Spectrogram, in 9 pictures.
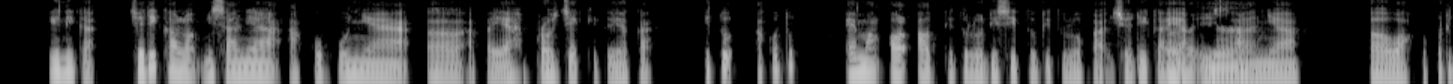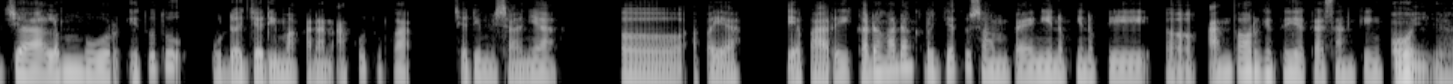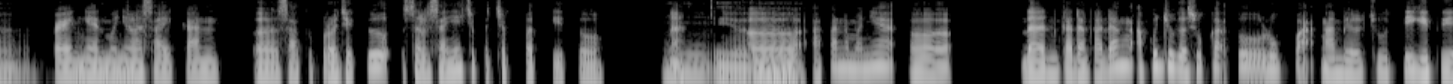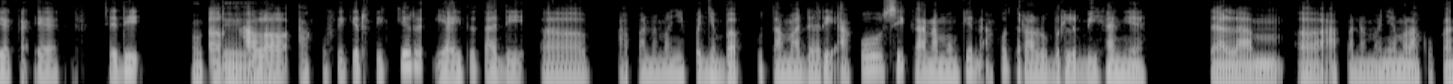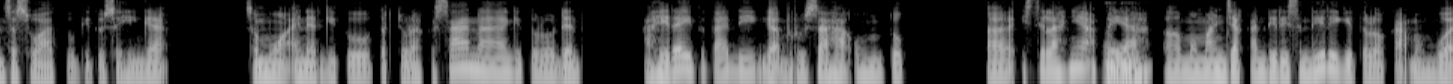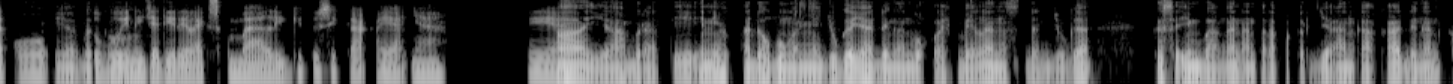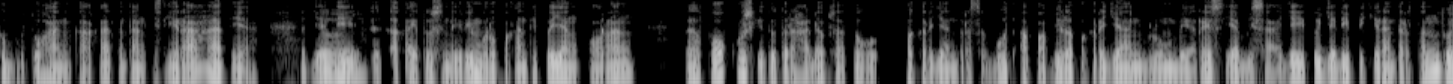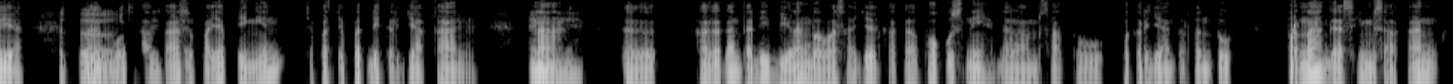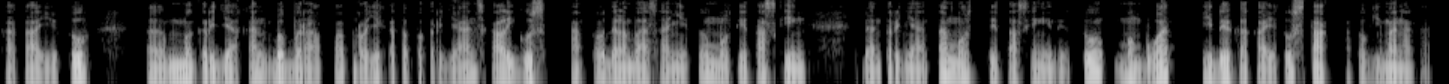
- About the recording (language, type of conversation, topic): Indonesian, podcast, Pernahkah kamu merasa kehilangan identitas kreatif, dan apa penyebabnya?
- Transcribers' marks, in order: in English: "all out"; other background noise; tongue click; in English: "work life balance"; in English: "multitasking"; in English: "multitasking"; in English: "stuck"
